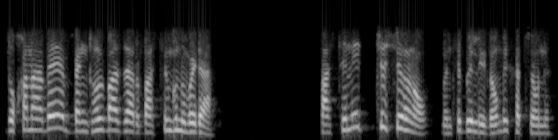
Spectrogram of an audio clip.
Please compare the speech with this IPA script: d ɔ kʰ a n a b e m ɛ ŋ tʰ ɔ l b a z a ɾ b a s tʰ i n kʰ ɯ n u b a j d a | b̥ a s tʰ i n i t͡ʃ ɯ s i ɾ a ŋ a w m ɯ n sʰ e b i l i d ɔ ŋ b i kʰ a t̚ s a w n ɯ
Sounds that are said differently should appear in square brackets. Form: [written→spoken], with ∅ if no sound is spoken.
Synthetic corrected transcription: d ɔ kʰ a n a b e [m→b] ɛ ŋ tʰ ɔ l b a z a ɾ b a s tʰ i n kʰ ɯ n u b a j d a | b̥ a s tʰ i n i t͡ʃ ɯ s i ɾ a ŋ a w m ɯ n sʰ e b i l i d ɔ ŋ b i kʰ a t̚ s a w n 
